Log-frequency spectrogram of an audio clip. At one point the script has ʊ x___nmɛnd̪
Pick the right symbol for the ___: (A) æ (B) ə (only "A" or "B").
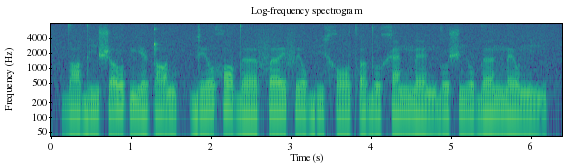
A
